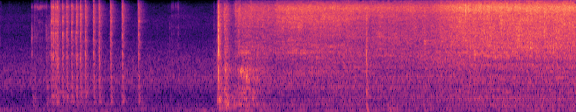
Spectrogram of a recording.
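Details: Roper washing machine after timer replacement: a few sharp clicks, then a steady hum and rushing water with no grinding or knocking; washer running its wash cycle normally.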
